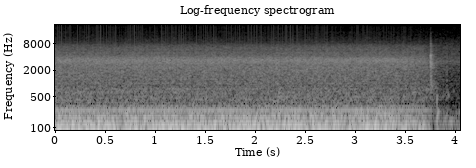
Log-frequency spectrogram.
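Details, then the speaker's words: Thermalright Frozen Notte 360 ARGB AIO CPU cooler fans under full Prime95 small-FFT load, microphone near the fans: steady low whoosh with constant faint hum, no rattle or grind; loud but normal. "okay so as you can hear it's gotten pretty loud now now is that still very loud not to my ears"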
